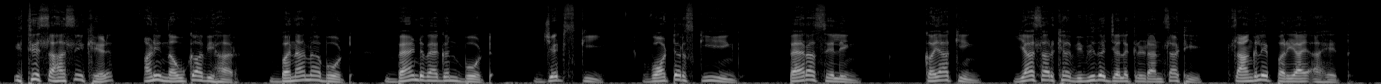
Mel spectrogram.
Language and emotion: Marathi, neutral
